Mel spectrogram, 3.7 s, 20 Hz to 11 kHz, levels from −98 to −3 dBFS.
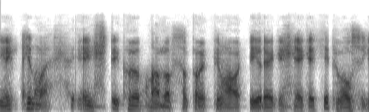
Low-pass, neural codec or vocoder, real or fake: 7.2 kHz; codec, 16 kHz, 0.5 kbps, FreqCodec, larger model; fake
